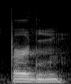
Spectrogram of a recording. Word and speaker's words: burden: to my N sound, which is a syllabic N. Basically, it counts as a whole syllable. Even though there's no real vowel sound there, the N functions as the vowel and the consonant. So I say bird, N, burden.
